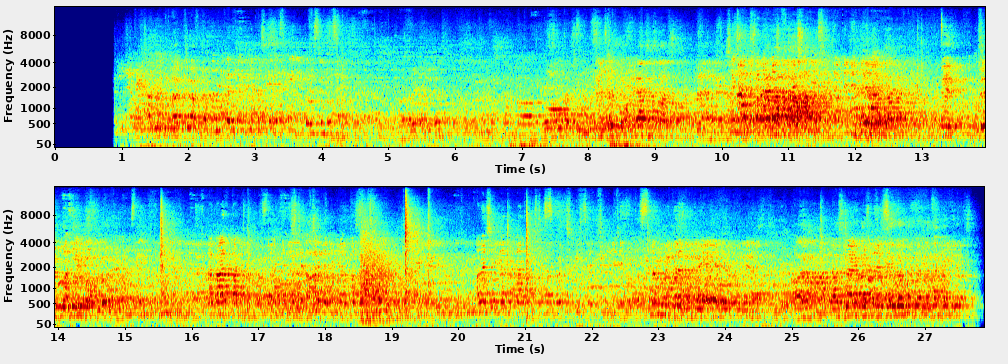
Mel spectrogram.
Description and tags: Ambient of school corridor
cz, czech, panska, school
